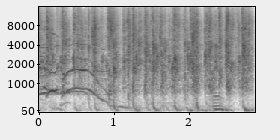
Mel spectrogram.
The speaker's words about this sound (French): J'ai même pas lancé le jingle, ils applaudissent déjà. C'est un truc de malade.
